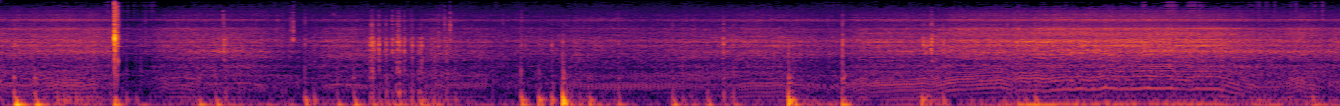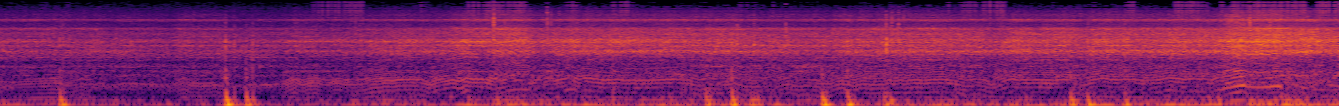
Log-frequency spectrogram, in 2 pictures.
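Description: Dirt bike engine being ridden, revving up and down through the throttle changes of trail riding. Sharp knocks and thumps come at irregular moments as the bike hits bumps.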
